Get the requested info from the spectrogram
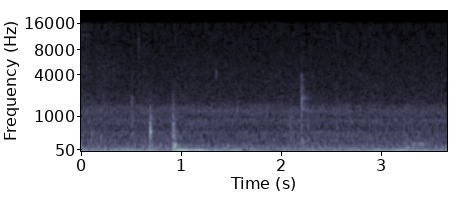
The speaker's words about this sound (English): Oh, there we go. There's my sound. There it is. Oh, I knocked everything over.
